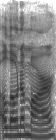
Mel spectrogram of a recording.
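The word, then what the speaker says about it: Maher: Deck four American rugby player Alona Mahar she pronounces her name for her for her Instagram Alona marah yeah gained significant social media followers during the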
